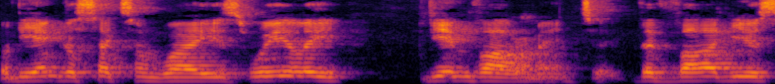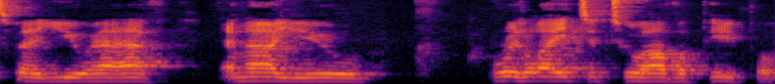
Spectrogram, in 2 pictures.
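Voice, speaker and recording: This man has a fairly high pitch. His intonation is monotone and flat. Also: moderate pace. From Italy, Milan. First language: Italian. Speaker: dentistry professor. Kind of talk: interview. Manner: halting.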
